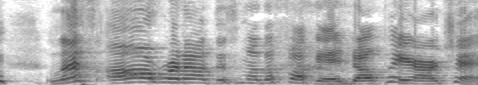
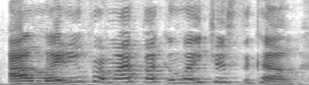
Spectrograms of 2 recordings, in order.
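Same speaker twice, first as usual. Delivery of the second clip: ordinary talk, nothing marked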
